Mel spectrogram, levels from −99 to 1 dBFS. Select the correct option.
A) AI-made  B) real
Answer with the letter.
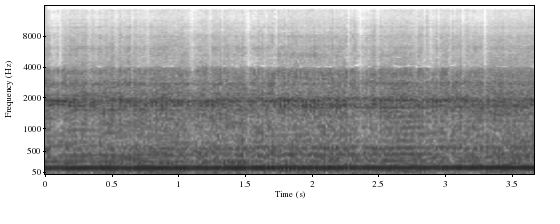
A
